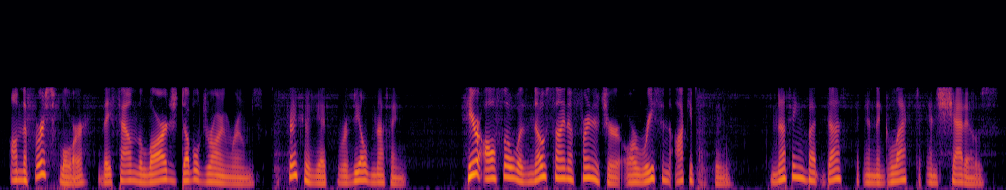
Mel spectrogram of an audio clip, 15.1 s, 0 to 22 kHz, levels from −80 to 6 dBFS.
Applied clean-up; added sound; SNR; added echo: neural separator model SepFormer WHAM!.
